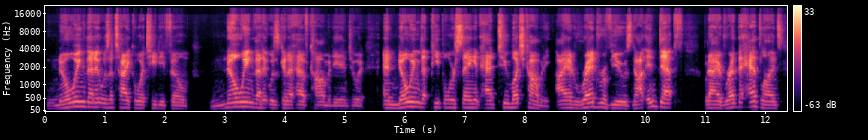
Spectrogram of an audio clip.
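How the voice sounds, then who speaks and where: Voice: mid-range voice, moderate pace, fairly bright tone. A podcast co-host giving a casual movie review, earnest and thinking aloud as they work through long lists of points.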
